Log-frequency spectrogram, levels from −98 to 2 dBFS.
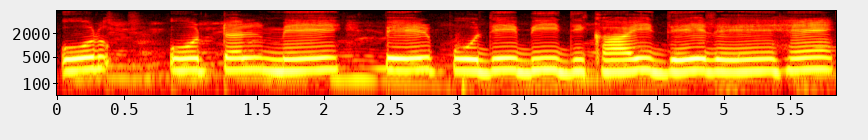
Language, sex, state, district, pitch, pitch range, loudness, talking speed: Hindi, male, Rajasthan, Jaipur, 225 Hz, 215-230 Hz, -12 LUFS, 100 wpm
